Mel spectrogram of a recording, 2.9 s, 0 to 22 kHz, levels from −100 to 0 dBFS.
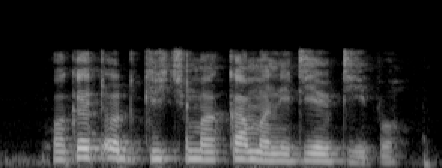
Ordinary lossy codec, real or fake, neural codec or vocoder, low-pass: Opus, 64 kbps; fake; codec, 16 kHz, 16 kbps, FunCodec, trained on Chinese and English, 50 frames a second; 7.2 kHz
